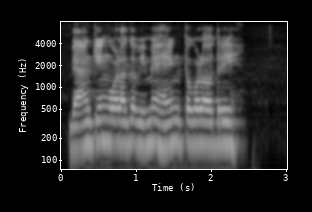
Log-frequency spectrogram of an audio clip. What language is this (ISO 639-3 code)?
kan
